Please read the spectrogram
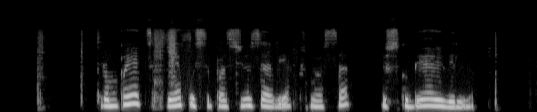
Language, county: Lithuanian, Vilnius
